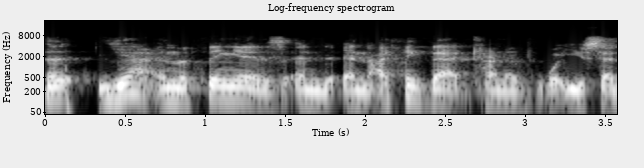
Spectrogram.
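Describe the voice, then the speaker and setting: An unremarkable speaking voice at a fairly quick pace with lively intonation. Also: man. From Minnesota, Twin Cities. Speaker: startup founder and lawyer. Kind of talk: interview.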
